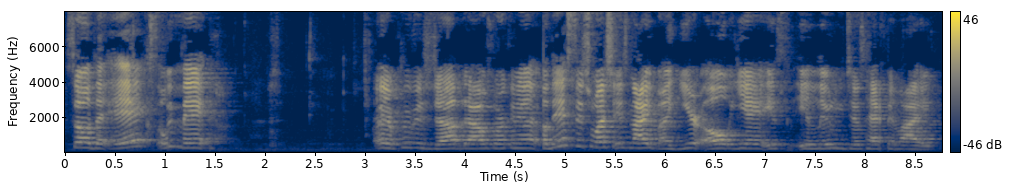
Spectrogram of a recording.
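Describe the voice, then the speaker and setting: A woman talks on in a casual storytime vlog, blunt and easily sidetracked. Her voice sits a little high and rings bright and forceful. The echoey room around her adds a roomy tail to each line. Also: moderate pace. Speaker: vlogger. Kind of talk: casual storytime chat while eating.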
